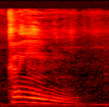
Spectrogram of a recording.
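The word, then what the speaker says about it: Klim: It's spelled K L I M. Clean. Okay. But it's a singular sound.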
